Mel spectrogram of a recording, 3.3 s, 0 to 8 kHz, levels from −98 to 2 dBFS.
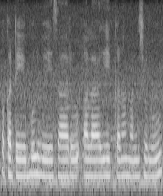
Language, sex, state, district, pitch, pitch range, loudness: Telugu, female, Andhra Pradesh, Sri Satya Sai, 210 Hz, 210-215 Hz, -15 LUFS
